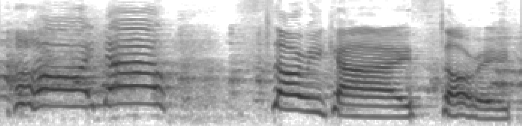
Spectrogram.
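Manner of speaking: high, loud, giggling through the words; laughing apology. Real, not acted. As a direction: apologise while still cracking up. Laughing at her own sausage joke.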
